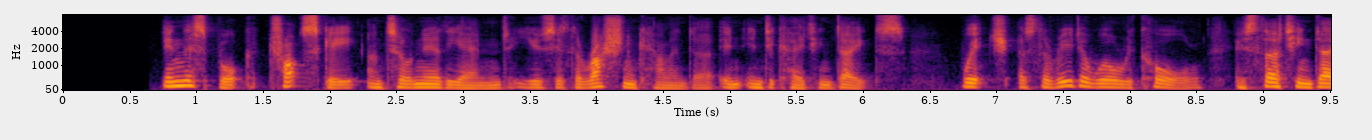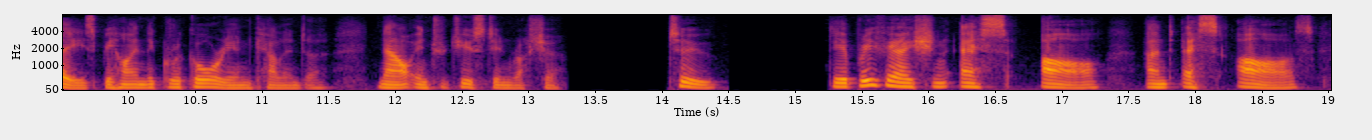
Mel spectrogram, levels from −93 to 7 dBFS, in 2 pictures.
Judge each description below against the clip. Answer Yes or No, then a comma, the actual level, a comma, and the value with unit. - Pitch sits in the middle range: No, low, 120 Hz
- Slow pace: Yes, slow, 125 wpm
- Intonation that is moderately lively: Yes, average, 4.3 semitones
